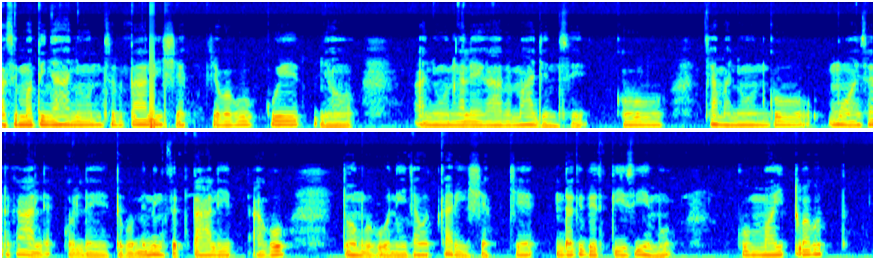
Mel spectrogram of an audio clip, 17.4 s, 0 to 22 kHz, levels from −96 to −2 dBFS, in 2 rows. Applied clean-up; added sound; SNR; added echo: none; none; none; none.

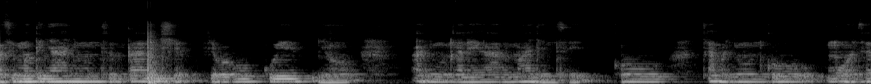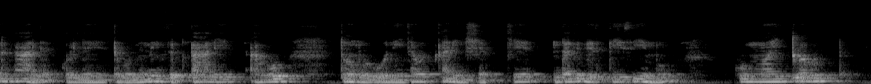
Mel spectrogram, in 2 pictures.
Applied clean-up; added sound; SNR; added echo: none; none; none; reverberation time 0.6 s.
